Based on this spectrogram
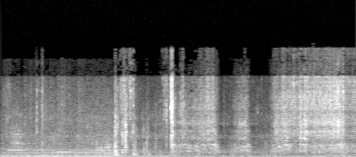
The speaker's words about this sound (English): Oh, not again. Sounds like your starter's going bad.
